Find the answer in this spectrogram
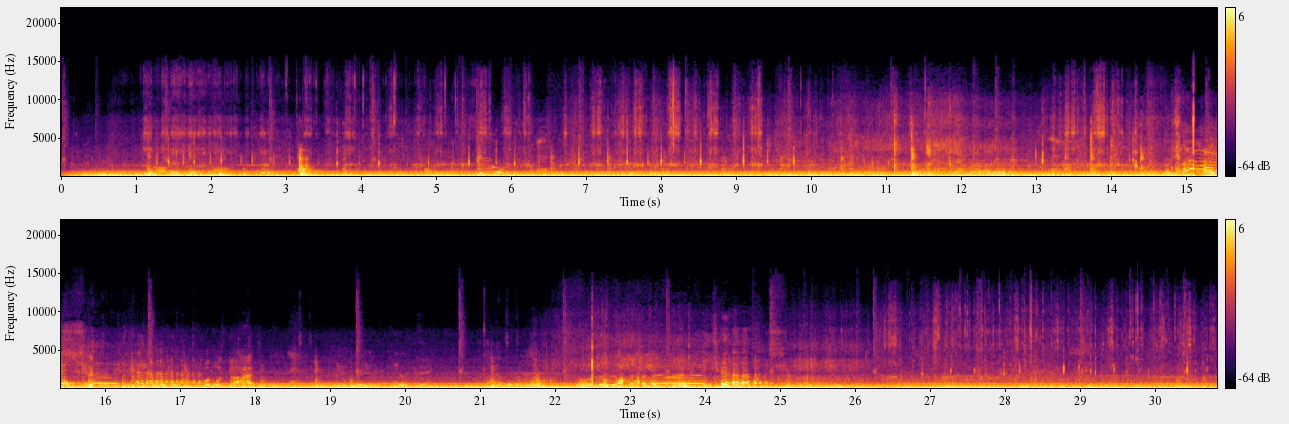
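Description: Fishing boat's engine running with a steady low hum, with voices heard faintly over it at times.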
